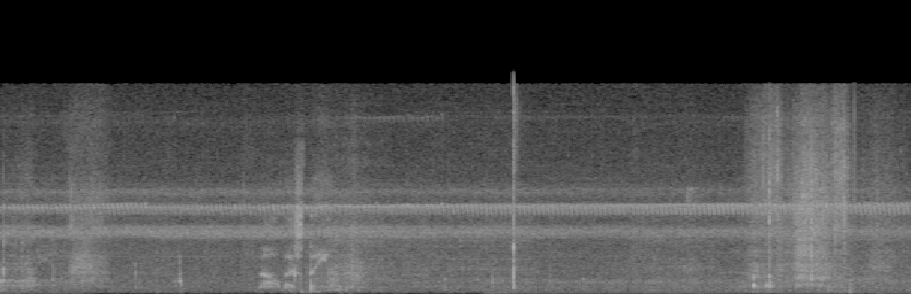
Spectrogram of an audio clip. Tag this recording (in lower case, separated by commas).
coyote howling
